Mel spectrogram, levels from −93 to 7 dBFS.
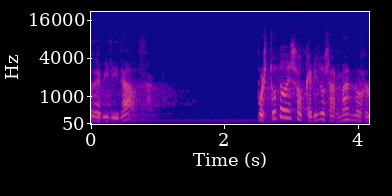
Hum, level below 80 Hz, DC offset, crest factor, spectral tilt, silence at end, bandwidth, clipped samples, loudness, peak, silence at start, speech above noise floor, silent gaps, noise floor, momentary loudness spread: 50 Hz at -80 dBFS; under -90 dBFS; under 0.1%; 22 dB; -3.5 dB/octave; 0 s; 13.5 kHz; under 0.1%; -42 LUFS; -22 dBFS; 0 s; 38 dB; none; -80 dBFS; 12 LU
